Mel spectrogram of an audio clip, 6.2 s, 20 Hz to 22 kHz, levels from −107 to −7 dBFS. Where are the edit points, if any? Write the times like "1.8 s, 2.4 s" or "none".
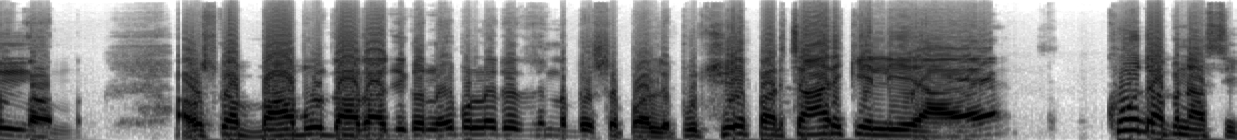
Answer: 3.7 s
